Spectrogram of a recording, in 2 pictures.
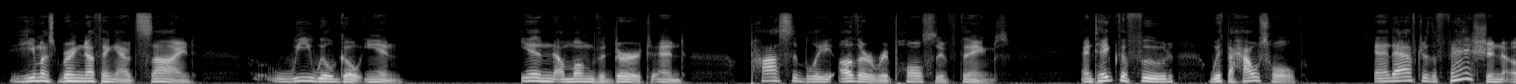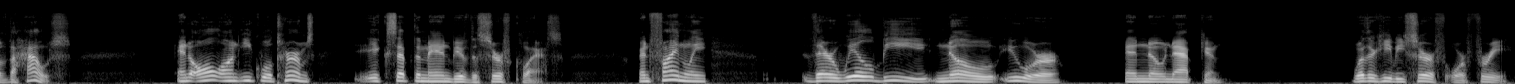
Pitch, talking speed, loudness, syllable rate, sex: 130 Hz, 115 wpm, -19 LUFS, 4.1 syllables/s, male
